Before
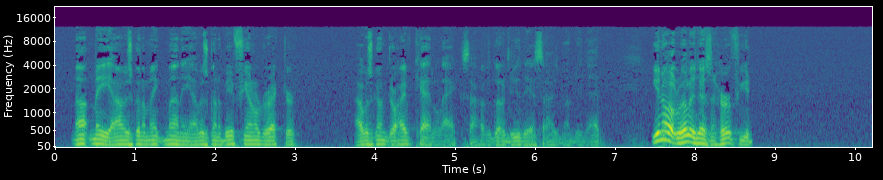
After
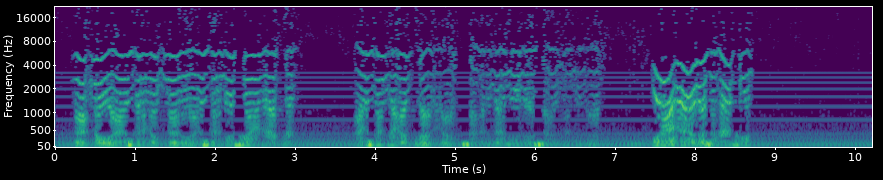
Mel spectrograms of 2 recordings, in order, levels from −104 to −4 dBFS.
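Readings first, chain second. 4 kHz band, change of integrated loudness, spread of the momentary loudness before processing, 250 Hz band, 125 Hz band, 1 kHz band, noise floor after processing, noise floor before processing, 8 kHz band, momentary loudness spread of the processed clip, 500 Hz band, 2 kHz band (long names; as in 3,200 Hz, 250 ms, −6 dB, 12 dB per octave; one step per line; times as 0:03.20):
−2.5 dB, −9.5 dB, 21 LU, −17.5 dB, −8.5 dB, −1.5 dB, −59 dBFS, −56 dBFS, −11.0 dB, 17 LU, −24.0 dB, +4.0 dB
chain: frequency axis turned over on the octave scale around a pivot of 770 Hz
gate on every frequency bin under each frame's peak −30 dB strong
hum with harmonics 400 Hz, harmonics 8, −62 dBFS −1 dB per octave
level −7.5 dB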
